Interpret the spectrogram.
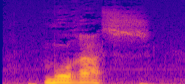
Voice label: "moeras", Dutch

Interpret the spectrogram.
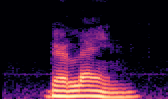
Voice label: "Berlijn", Dutch

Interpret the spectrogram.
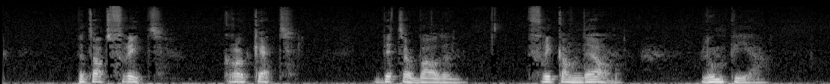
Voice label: "patat friet", Dutch

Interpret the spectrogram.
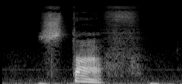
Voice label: "staaf", Dutch

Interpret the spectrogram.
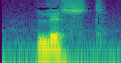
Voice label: "list", Dutch

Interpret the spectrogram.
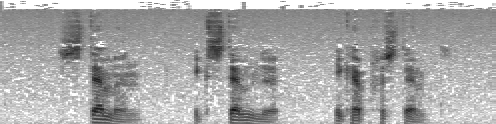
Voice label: stemmen ik stemde, Dutch

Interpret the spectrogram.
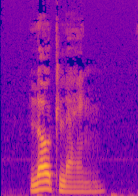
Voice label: "loodlijn", Dutch

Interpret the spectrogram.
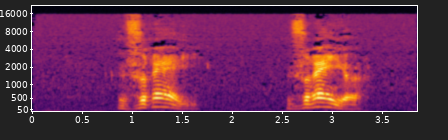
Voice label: vrij vrijer, Dutch

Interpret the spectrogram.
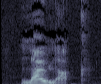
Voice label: "luilak", Dutch

